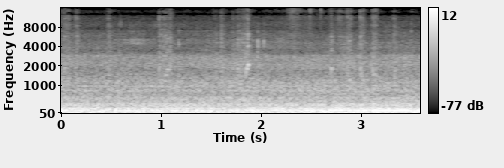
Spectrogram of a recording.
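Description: Dodge Hellcat engine rumbling steadily while driving on Miami Beach, a constant low, loud drone with road noise and no talk.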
